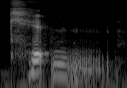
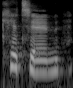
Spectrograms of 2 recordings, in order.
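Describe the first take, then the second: First: The T is stopped and the N is held long. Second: The middle consonant is a clearly released T. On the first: "Stop the T, shorten the vowel, sustain the N" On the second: "Do if you're going to do anything, put a T"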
